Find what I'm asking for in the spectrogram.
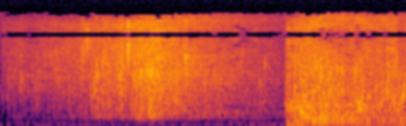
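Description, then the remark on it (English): Wet, gurgling bubbling that swells and fades, then abruptly gives way to a louder, deeper churning slosh for the last second, like thick liquid bubbling and popping: a horrid green slime bubbling and popping as it tries to strike, in an audio adventure game. No voices. “It bubbles and pops as it tries to strike at you.”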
